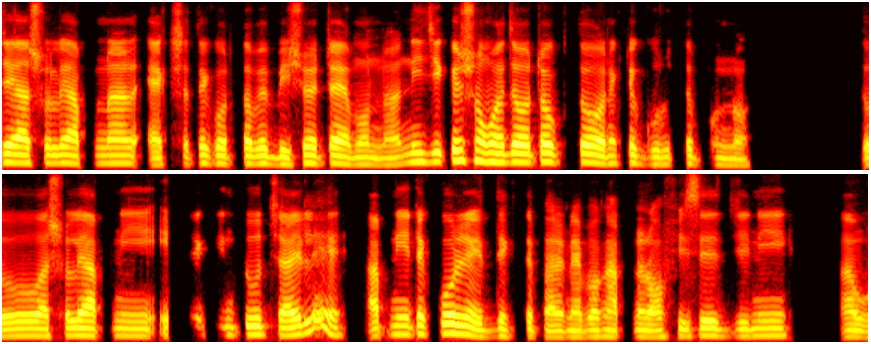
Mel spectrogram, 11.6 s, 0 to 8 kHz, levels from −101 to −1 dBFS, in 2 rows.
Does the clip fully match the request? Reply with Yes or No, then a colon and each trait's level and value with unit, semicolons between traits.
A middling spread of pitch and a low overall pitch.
Yes: average, 3.7 semitones; low, 130 Hz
